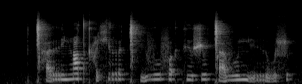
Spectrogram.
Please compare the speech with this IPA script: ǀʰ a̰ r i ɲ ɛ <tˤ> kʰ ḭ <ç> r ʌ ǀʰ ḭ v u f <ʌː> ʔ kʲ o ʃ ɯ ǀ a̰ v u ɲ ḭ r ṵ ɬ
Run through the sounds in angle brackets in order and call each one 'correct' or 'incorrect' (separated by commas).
correct, correct, incorrect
